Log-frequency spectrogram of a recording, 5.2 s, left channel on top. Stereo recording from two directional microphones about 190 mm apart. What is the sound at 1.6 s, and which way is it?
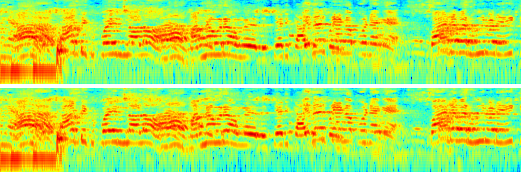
Speech, 5° right (ahead or behind).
